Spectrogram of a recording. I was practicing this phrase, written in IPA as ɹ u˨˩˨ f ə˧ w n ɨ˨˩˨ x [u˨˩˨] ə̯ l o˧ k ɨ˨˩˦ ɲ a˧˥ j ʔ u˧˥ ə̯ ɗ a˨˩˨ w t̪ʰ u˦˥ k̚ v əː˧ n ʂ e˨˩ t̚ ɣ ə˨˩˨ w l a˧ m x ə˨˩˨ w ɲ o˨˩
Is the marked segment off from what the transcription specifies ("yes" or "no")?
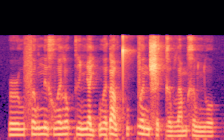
yes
